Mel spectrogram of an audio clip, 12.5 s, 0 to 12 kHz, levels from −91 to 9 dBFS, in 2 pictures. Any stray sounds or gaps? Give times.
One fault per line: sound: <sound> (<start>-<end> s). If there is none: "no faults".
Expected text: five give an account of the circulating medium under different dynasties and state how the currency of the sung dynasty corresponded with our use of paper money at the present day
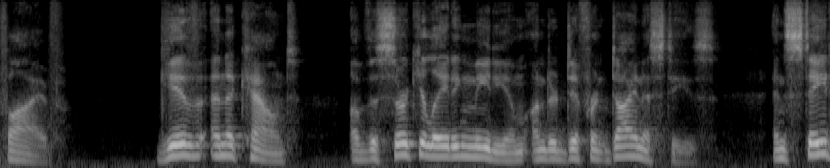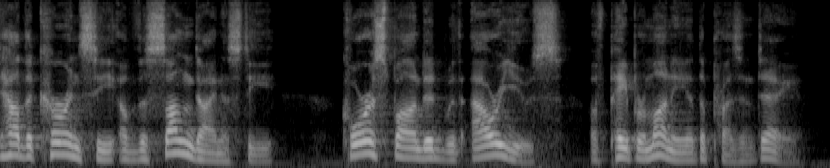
no faults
